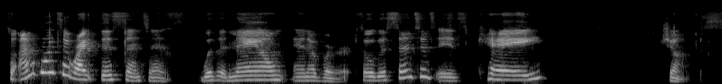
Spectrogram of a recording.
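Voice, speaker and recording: A woman teaching a first grade class in a recorded remote lesson, patient and encouraging, slowing down to spell out sample sentences. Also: mid-range voice, big pitch swings. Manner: slow, deliberate dictation of sample sentences.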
